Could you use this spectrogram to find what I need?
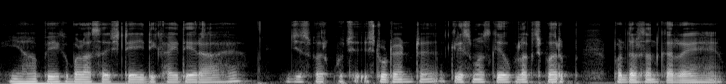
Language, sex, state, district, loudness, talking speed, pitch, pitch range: Hindi, male, Jharkhand, Deoghar, -19 LUFS, 180 wpm, 115 Hz, 110-125 Hz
